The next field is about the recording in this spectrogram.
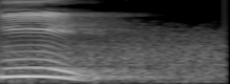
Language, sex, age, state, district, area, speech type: Tamil, female, 60+, Tamil Nadu, Cuddalore, rural, read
